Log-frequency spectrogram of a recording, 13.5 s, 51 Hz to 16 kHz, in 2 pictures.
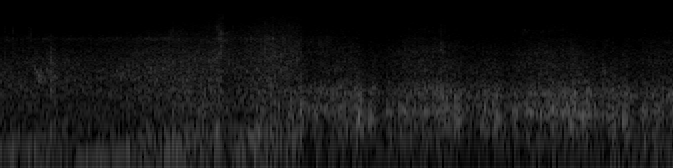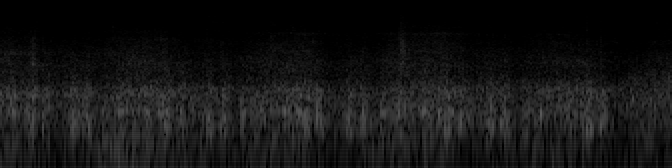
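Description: Metro-North M8 electric multiple-unit train running along the platform close by, its steel wheels clacking over the rail joints in a steady run of clicks. The sound swells just after the start and eases slightly near the end.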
